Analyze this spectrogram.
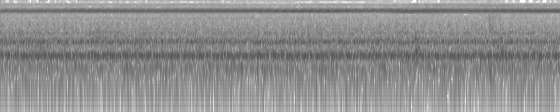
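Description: The spindle motor and belt drive of an Acra Bridgeport-clone milling head running with a steady whine while the power quill down feed is engaged, the newly fitted belt adding some noise.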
